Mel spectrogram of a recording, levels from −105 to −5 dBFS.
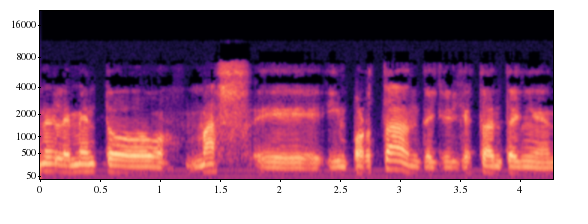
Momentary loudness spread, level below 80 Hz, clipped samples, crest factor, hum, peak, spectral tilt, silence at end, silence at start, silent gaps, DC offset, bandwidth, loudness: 8 LU; -60 dBFS; under 0.1%; 18 dB; none; -4 dBFS; -4 dB/octave; 0 s; 0 s; none; under 0.1%; 7.6 kHz; -21 LUFS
